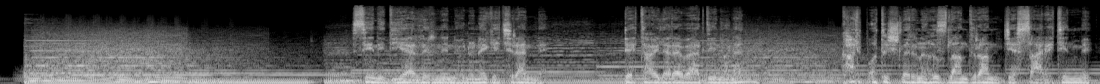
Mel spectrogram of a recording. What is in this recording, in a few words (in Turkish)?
tanitim kurumsal imaj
